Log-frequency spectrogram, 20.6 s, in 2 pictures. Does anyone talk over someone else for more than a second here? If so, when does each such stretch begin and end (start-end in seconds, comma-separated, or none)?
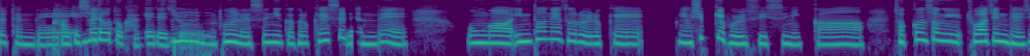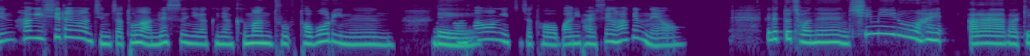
0.5-2.1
